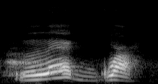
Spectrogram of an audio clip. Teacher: se eu digo légua eu tenho um ditongo oral o som saiu pela boca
